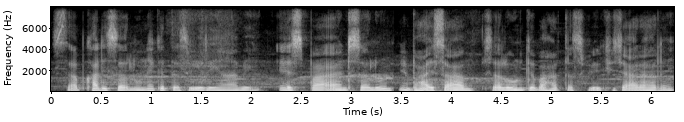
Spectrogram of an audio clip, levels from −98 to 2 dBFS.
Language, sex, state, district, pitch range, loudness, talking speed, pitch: Hindi, male, Bihar, Muzaffarpur, 140-165 Hz, -15 LUFS, 200 wpm, 150 Hz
